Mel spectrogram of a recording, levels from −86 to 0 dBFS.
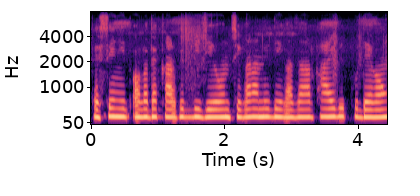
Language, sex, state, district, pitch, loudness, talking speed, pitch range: Chakma, female, Tripura, West Tripura, 205 Hz, -14 LUFS, 120 wpm, 200-210 Hz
